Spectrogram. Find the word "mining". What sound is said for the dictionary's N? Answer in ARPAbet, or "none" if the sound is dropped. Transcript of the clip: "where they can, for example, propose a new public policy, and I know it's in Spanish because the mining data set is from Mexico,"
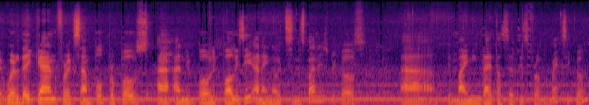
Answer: N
